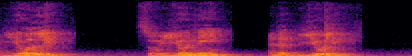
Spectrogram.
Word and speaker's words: Juli: And then July is pronounced the same Y, Juli.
